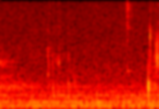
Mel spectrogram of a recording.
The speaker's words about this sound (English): Sorry, I just took a sip of my tea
